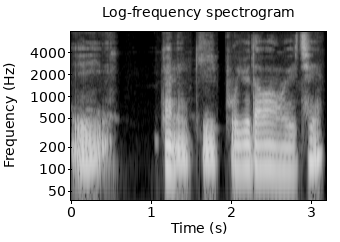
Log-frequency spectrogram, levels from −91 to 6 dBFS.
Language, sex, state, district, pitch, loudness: Bengali, male, West Bengal, Cooch Behar, 100 Hz, -18 LUFS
